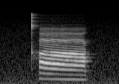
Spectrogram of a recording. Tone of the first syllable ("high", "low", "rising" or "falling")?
low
